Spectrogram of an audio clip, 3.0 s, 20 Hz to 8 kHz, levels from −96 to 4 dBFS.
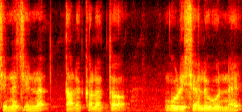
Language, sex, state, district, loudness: Telugu, male, Telangana, Mahabubabad, -18 LUFS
